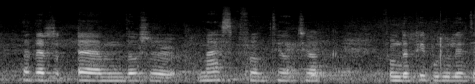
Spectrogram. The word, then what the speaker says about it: Teotihuacan: How do you pronounce the name of the place? Teotihuacan.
